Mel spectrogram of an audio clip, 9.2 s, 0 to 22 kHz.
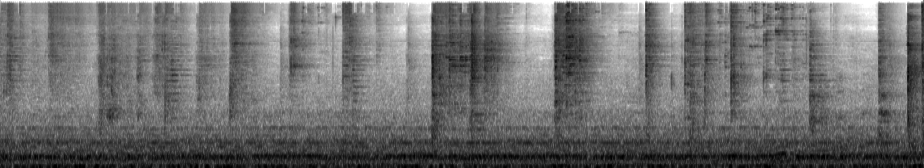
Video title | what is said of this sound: how lava works explained (lavashow part 2) | It sounds like glass because I am breaking glass.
